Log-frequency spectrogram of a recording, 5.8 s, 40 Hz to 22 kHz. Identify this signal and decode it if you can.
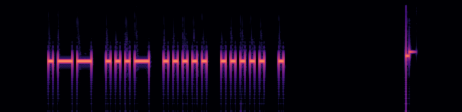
Morse code, heard as a keyed tone, about 20 wpm, 700 Hz. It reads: WV55E
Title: Five Challenging Letter-Number Combinations 20wpm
